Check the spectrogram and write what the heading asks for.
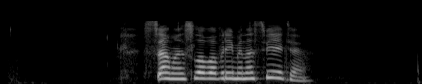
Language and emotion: Russian, positive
